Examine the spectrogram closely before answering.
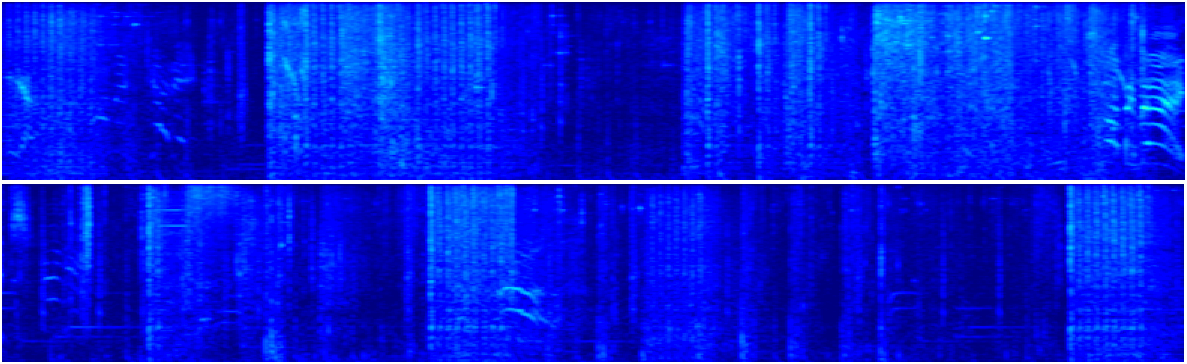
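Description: Rapid gunfire rattles in short bursts.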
